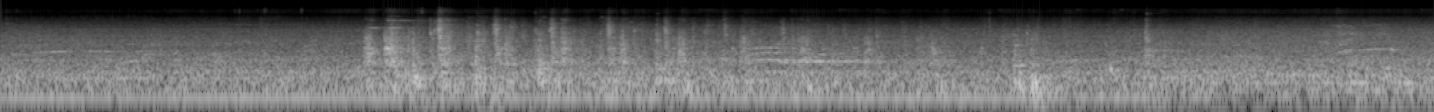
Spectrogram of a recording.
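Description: A San Francisco cable car being turned on its turntable, with a run of sharp clattering knocks from its wheels and the turntable starting about three seconds in and another thump near the end, over a steady low hum.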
